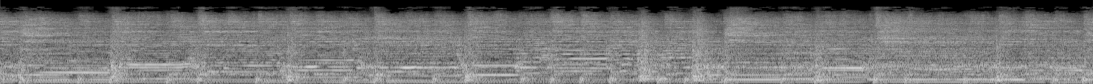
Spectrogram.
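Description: Live blues-rock band playing an instrumental passage: electric guitar playing single-note lead lines, a run of short and held notes, over a drum kit with steady cymbals.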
